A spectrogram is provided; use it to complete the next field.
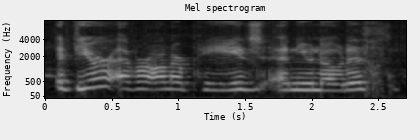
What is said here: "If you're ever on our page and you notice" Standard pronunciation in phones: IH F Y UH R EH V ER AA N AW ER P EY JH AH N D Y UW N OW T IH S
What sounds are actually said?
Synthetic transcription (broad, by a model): IH F Y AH R EH V ER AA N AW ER P EY JH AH N Y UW N OW T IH S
